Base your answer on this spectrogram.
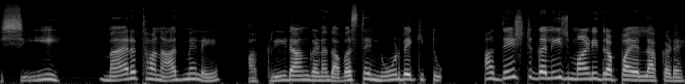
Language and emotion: Kannada, disgusted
